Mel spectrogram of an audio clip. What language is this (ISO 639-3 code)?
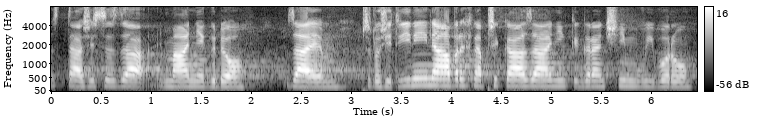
ces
